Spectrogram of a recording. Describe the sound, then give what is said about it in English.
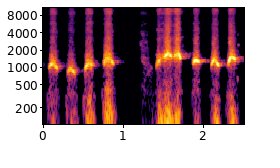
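A person whistles a short, bouncy tune: a run of four clipped notes, a brief pause, then a quicker phrase of several more notes, fairly loud. “They're going to be whistling while they work.”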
